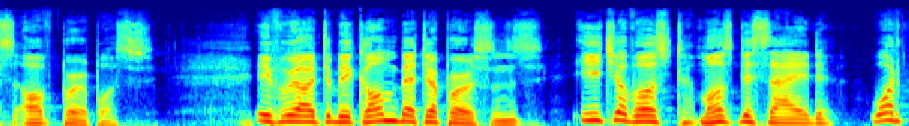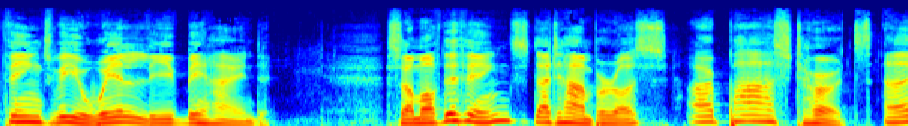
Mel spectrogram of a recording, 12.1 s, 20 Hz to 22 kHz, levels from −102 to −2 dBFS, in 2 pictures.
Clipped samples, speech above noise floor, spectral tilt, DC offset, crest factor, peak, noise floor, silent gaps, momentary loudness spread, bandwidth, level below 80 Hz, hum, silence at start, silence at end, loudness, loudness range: under 0.1%; 40 dB; -6.5 dB/octave; under 0.1%; 16 dB; -4 dBFS; -59 dBFS; none; 11 LU; 12.5 kHz; -44 dBFS; none; 0 s; 0 s; -20 LUFS; 2 LU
